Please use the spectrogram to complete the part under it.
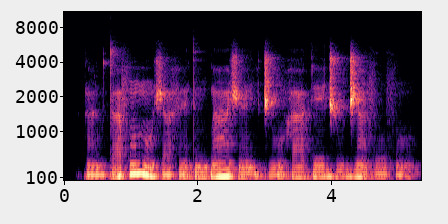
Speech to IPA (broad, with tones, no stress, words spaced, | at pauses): kã˨ɾu˨ ta˨˦fɔ̃˦ mɔ̃˦˨ʃa˨hɛ̃˨˦tĩ˧ ɡ͡bã˦ʃɛ̃˧ ɾi˨d͡ʒɔ̃˨˦ha˦ ke˦d͡ʒu˦d͡ʒã˦˨ fo˧ fɔ̃˨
